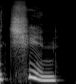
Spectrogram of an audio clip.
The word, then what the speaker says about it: Qin: The first of the Great Walls in the north of China was built in the Qin, pronounced Qin, Dynasty by the Emperor Shi Huangdi, pronounced Shi Huangdi, in about 200 BC.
